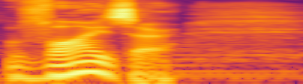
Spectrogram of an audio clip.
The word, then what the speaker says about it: VISOR: Visual Intelligence System Reconnaissance, abbreviated to and pronounced as VISOR, is a specialised data management system for MJOLNIR.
